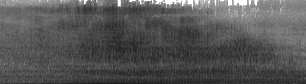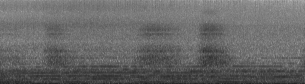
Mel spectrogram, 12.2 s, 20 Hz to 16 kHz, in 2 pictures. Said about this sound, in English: And I'm on an airplane. I haven't been on a plane in 4 years.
